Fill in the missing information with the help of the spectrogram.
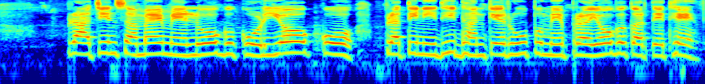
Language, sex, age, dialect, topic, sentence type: Hindi, female, 18-24, Marwari Dhudhari, banking, statement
